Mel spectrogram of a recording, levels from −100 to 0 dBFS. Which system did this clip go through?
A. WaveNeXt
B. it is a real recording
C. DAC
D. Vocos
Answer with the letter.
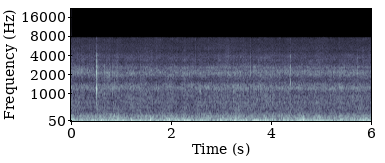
C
